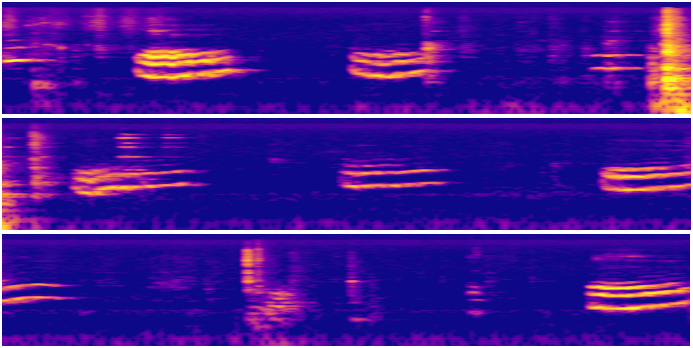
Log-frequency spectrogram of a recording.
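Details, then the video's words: Domestic cat named MiniMinski, a talkative pet indoors, making a string of short rising-falling meows and chirrups, about seven separate calls spaced a second or so apart, with a couple of sharp clicks or knocks in between. "Talking cat"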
